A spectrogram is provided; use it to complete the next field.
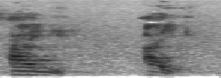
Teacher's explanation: we pronounce it kind of halfway between an i and an a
